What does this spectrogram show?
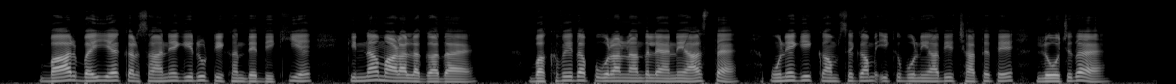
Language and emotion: Dogri, sad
